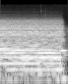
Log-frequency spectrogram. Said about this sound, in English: I like the spring reverb.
